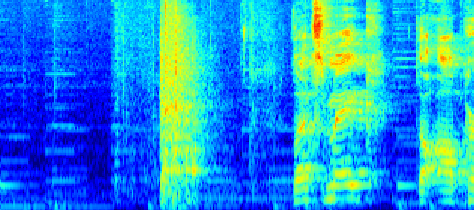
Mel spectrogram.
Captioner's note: mixer bangs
